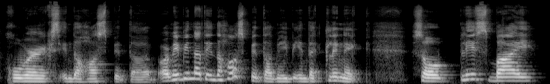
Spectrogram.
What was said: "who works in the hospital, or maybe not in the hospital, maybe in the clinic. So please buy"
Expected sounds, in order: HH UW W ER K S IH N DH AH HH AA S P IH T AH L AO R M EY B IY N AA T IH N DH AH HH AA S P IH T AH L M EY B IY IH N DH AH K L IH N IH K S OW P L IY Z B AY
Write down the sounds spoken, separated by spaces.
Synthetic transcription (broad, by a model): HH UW W ER K S IH N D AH HH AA S P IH T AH L AO R M EY B IY N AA T IH N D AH HH AA S P IH T AH L M EY B IY IH N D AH K L IH N IH K S OW P L IY S B AY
